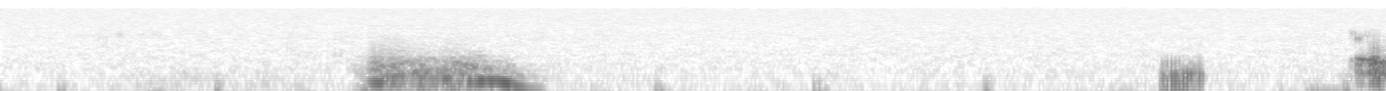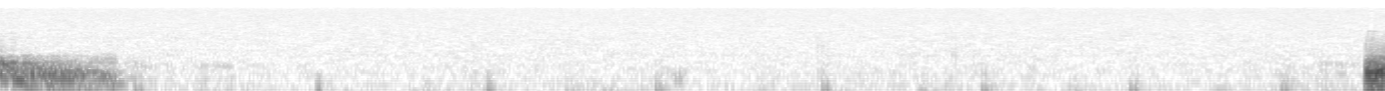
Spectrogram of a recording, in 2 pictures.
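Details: Stomach growling, described as from hunger: two drawn-out gurgling growls and a short rumble against a quiet background.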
